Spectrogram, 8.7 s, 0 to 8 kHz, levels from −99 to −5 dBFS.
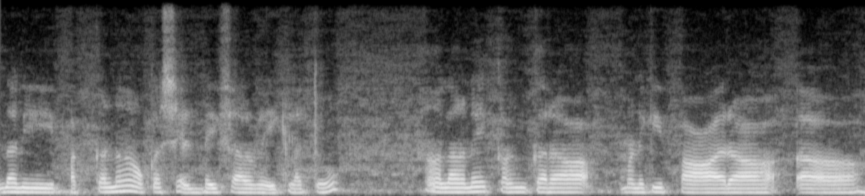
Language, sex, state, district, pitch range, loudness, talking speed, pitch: Telugu, female, Andhra Pradesh, Anantapur, 165-185 Hz, -16 LUFS, 95 wpm, 175 Hz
